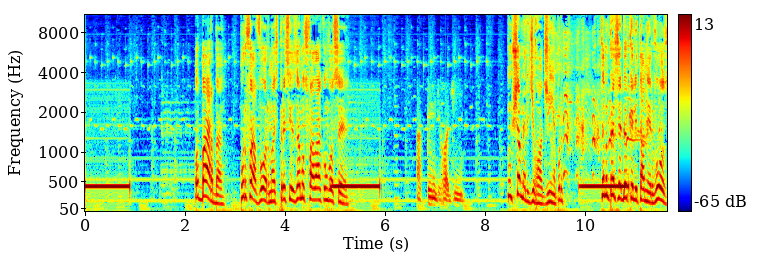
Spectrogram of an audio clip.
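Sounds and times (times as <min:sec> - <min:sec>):
telephone ringback tone from a phone call: 0:00.0 - 0:01.0, 0:04.9 - 0:06.0, 0:09.9 - 0:11.0
speech: 0:02.2 - 0:05.4, 0:06.7 - 0:07.8, 0:08.5 - 0:11.6
laughter: 0:09.3 - 0:11.4.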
